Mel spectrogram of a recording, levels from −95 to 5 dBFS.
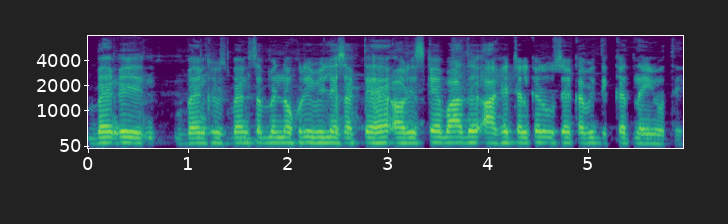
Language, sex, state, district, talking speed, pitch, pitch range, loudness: Hindi, male, Bihar, Lakhisarai, 200 wpm, 145 Hz, 140-145 Hz, -17 LUFS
